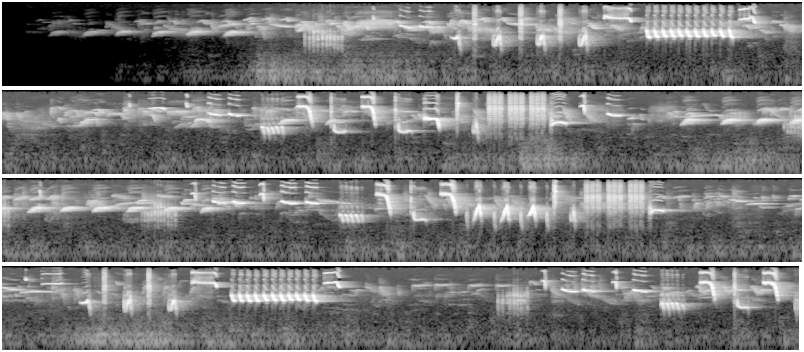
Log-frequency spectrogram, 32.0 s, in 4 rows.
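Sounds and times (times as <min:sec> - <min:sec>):
nightingale Luscinia singing: 0:00.9 - 0:31.9.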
